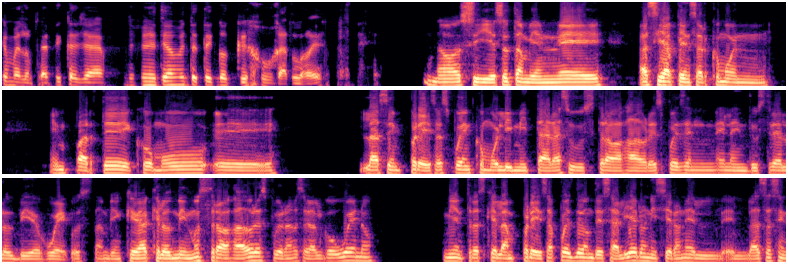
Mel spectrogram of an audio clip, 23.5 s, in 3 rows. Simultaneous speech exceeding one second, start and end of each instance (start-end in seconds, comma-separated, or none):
none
